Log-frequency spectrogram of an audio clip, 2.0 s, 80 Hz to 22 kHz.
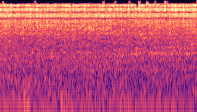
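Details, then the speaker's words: Dodge Ram 8.0L V10 idling: deep, steady, even rumble with no knocks or ticks, runs great; exhaust has slight popping from suspected holes, and only a valve cover gasket leak noted. "But this thing is solid, no knocks, no nothing. It runs great."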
